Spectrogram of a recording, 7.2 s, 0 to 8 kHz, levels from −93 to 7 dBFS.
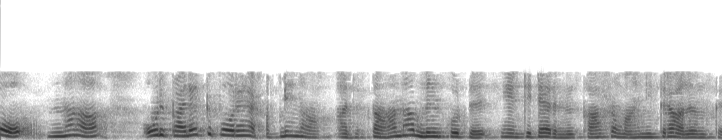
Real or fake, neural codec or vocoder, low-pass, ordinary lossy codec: fake; autoencoder, 22.05 kHz, a latent of 192 numbers a frame, VITS, trained on one speaker; 7.2 kHz; AAC, 16 kbps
